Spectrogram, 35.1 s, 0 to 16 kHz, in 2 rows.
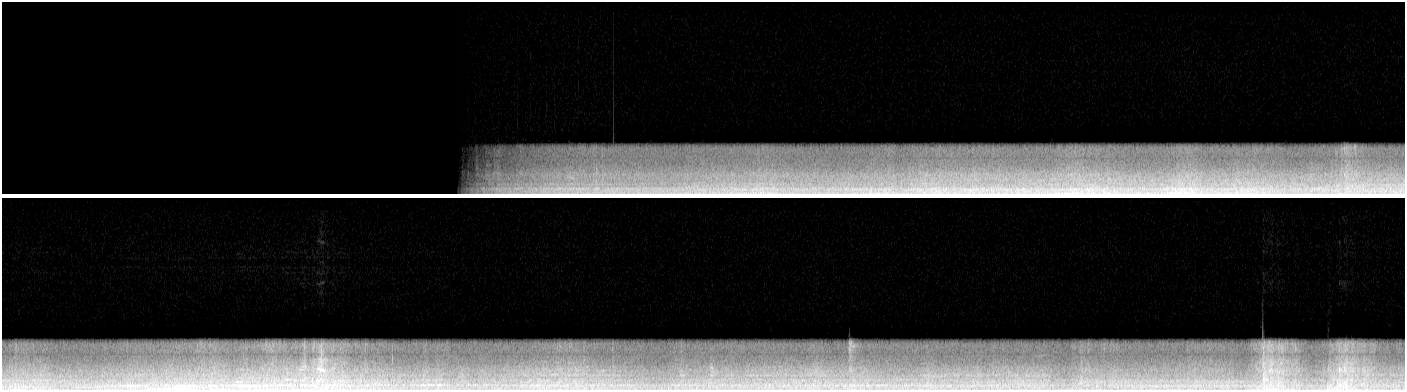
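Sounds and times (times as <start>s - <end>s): bus engine: 5.8s - 35.0s
road noise: 5.8s - 35.0s
indistinct voices: 19.7s - 28.4s.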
